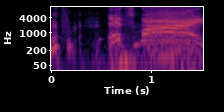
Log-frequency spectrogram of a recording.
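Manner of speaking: high, slow shout with laughter.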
